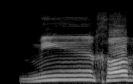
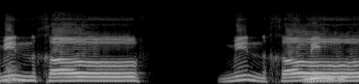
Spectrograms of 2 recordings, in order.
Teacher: নাকে কোনো গুন্না হবে না, স্পষ্ট হয়ে যায়।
